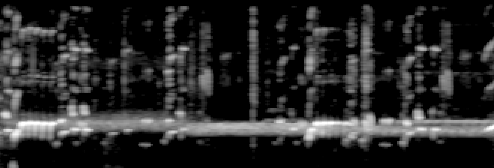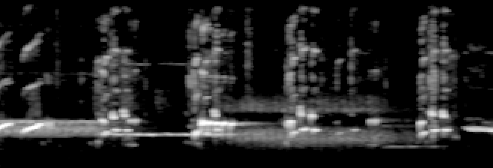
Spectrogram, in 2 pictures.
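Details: Calling female canary inviting a male to mate: opening rapid clicks lead into a long, even high trill lasting several seconds, then varied whistles and buzzy chattering notes toward the end.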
